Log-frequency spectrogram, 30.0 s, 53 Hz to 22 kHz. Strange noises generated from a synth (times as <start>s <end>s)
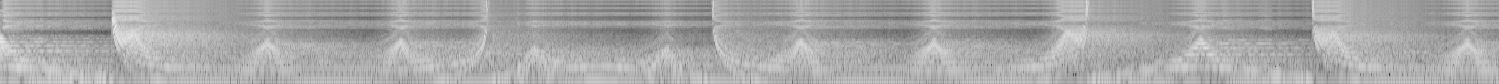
2.2s 6.2s, 21.0s 25.1s, 26.2s 29.9s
